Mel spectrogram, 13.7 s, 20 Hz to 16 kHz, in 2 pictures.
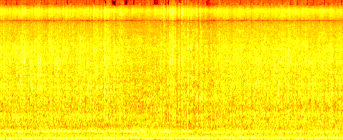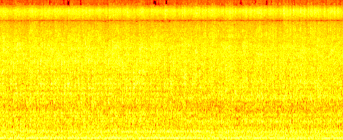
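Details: Big-block Chevy V8 in the Farm Fresh gasser, timed, carb due for a swap for more fuel: deep steady idle with even lope, no misses or knocks. Fires right up, no leaks; normal idle.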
